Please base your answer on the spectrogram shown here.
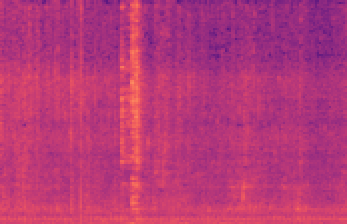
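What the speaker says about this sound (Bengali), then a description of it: "লাল করে ভেজে নেব।" Sliced potatoes frying in oil in a pan, a constant close sizzle with light stirring scrapes and a sharp metallic clink partway through, no voices.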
